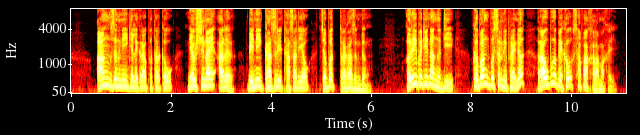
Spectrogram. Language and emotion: Bodo, angry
